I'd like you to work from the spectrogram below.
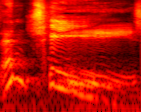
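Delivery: high, drawn-out villain exclamation; witch's shout. A narrator's reading. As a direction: call it out with wicked relish. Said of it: "shouted the Grand High Witch".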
